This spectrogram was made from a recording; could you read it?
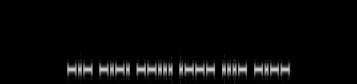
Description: Morse code, heard as a keyed tone, about 56 wpm, 700 Hz. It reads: KC7JVY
